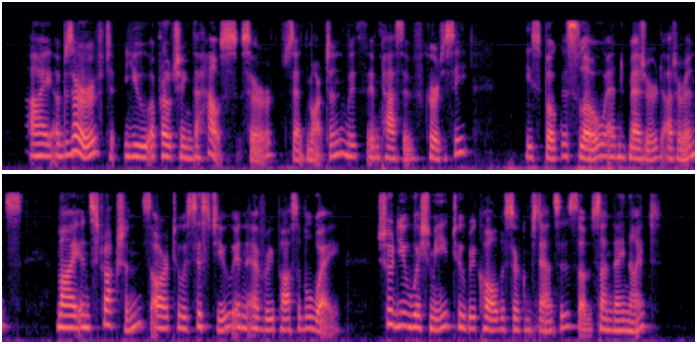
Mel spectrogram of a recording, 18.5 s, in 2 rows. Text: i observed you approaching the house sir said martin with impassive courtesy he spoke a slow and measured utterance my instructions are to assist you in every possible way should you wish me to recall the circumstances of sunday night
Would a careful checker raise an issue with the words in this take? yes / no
no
